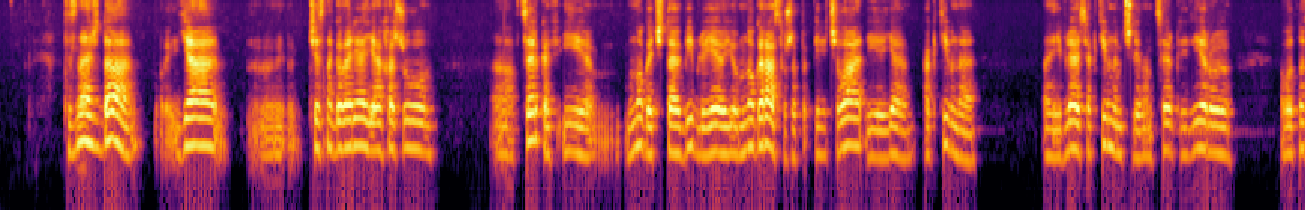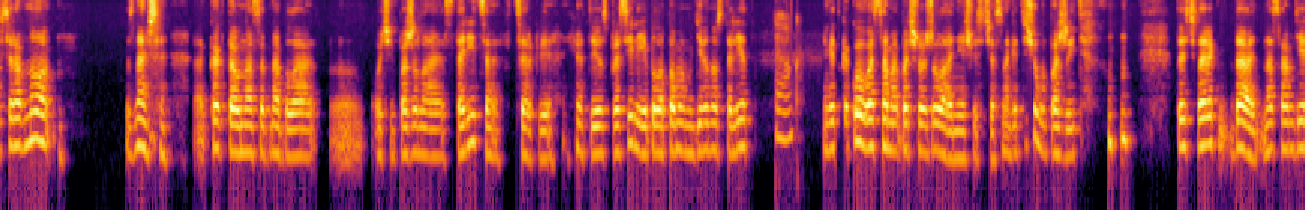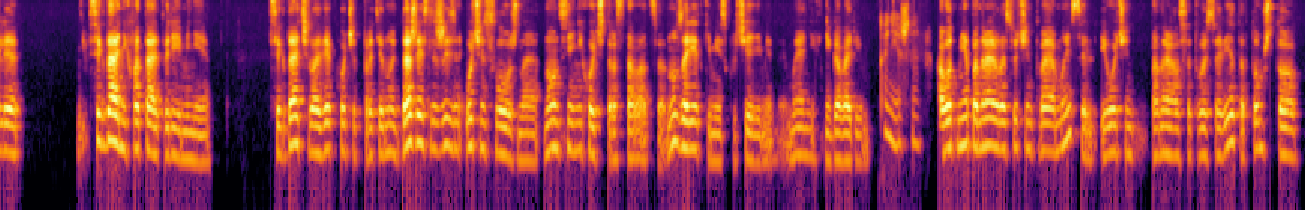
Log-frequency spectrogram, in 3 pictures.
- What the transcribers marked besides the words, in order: laughing while speaking: "Знаешь, э"; chuckle; distorted speech; chuckle; tapping
- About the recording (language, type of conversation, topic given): Russian, advice, Как понять, готов ли я к новому этапу в жизни?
